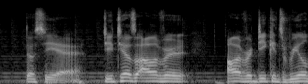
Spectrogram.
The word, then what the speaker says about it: dossier: Colin Deveray's Desoyer. I don't know how to say this word. Desoyer? Desoyer? Dossier. Yeah, say it like that. Dossier.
